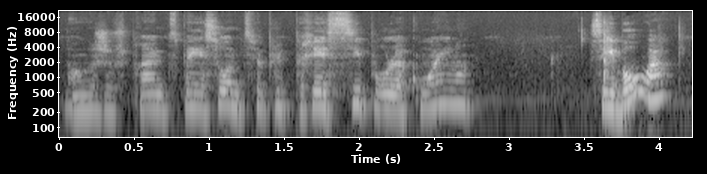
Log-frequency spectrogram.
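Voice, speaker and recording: A woman's voice: a little high, fairly quick, slight background noise. A woman with a Quebec French accent chatting casually through a makeup tutorial, rambling and joking at her own expense while speaking to her viewers. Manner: chatty, rambling, self-deprecating, talks directly to viewers. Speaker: beauty vlogger.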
